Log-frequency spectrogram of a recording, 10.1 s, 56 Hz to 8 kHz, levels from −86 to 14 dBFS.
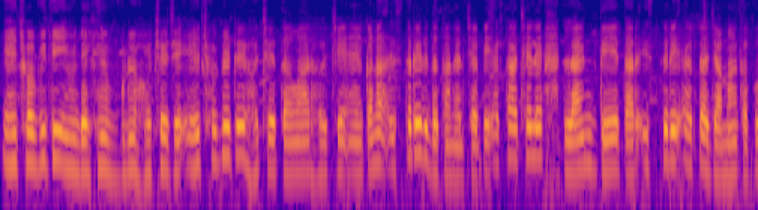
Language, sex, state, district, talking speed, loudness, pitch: Bengali, male, West Bengal, Dakshin Dinajpur, 155 wpm, -17 LUFS, 170 Hz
